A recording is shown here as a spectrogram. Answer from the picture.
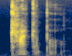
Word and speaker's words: kakapo: f us FS FS kakapo is pronounced kakapo can't make this [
